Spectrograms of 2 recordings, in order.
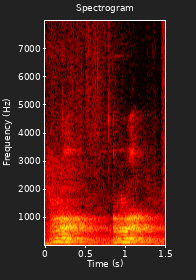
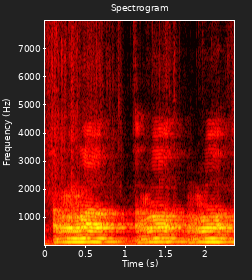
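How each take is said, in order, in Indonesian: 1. R itu ketukan tunggal, tidak digulung. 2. R digulung dengan banyak getaran. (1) "tidak terdengar getaran, cuman sekali aja" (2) "Enggak yang Ra Ra Ra. Itu sudah berapa banyak getaran itu"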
